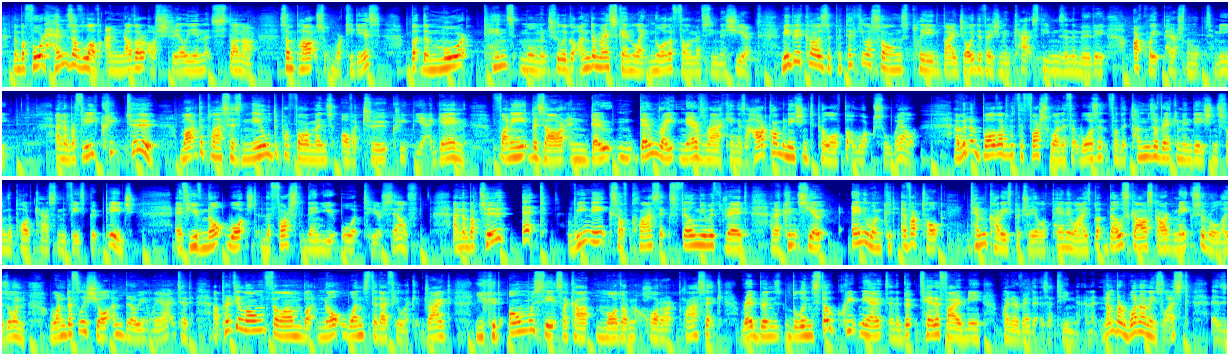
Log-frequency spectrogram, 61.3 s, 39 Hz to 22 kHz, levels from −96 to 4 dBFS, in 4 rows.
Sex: male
